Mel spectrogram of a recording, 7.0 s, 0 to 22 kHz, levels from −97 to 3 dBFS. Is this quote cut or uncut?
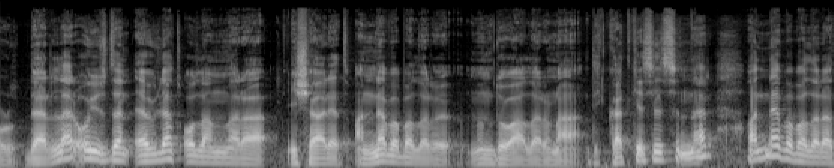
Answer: cut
